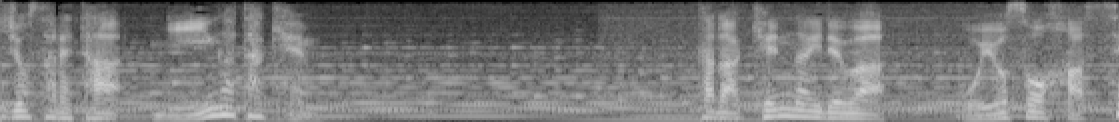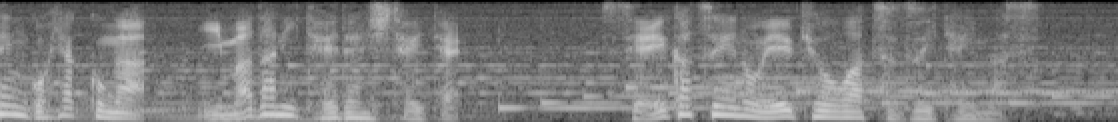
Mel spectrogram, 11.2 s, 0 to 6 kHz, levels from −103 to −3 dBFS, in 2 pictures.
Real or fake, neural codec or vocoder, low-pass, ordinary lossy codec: real; none; 5.4 kHz; none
